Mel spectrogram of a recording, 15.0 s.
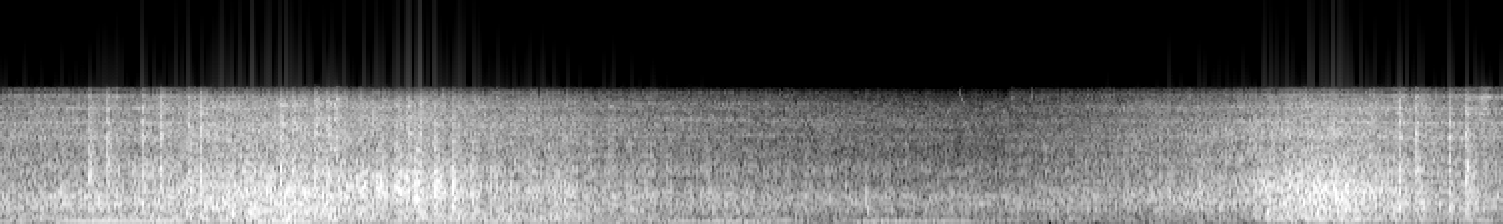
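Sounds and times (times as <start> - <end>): low train rumble: 0.0 - 15.0
train wheels clacking over rails: 0.5 - 9.8, 10.6 - 15.0.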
